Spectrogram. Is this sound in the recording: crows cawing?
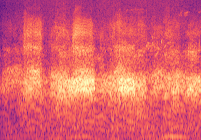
yes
